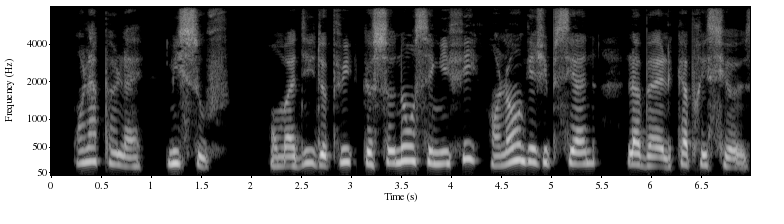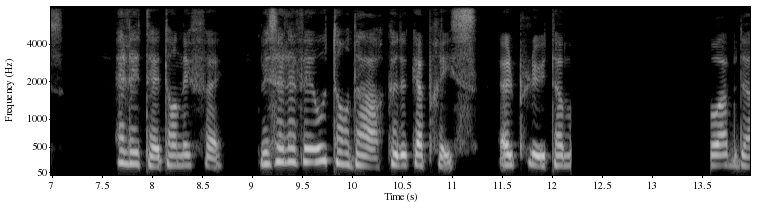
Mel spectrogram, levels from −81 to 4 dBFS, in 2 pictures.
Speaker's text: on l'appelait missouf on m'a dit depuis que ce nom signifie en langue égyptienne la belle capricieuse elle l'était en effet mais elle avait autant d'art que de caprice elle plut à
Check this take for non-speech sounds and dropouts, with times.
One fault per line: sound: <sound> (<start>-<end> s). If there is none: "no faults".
no faults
